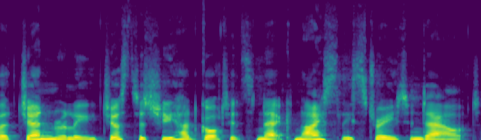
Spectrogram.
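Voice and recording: The pitch shows ordinary variation. Someone is reading aloud in a natural voice.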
